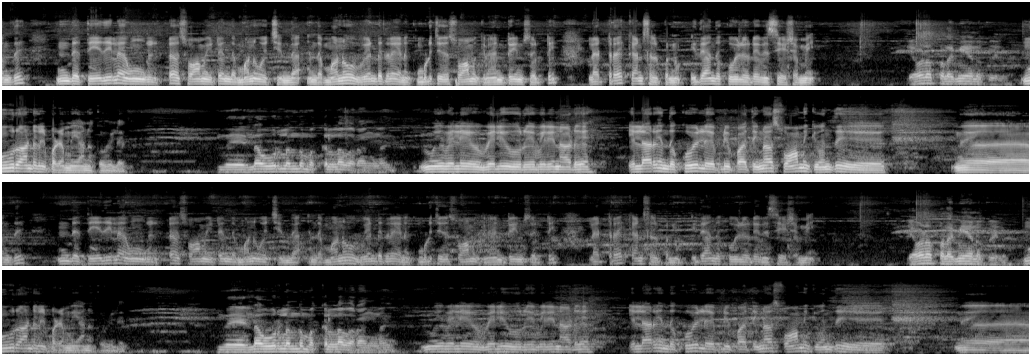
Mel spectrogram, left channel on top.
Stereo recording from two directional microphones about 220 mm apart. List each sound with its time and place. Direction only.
0.0 s speech: 50° left (ahead or behind)
9.0 s a man's voice: 20° right (ahead or behind)
10.2 s speech: 45° left (ahead or behind)
12.5 s a man's voice: 20° right (ahead or behind)
14.5 s speech: 50° left (ahead or behind)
